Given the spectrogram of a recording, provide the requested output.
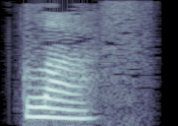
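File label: "glass", English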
